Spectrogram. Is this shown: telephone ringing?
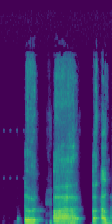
no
